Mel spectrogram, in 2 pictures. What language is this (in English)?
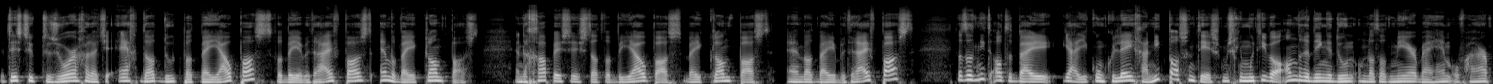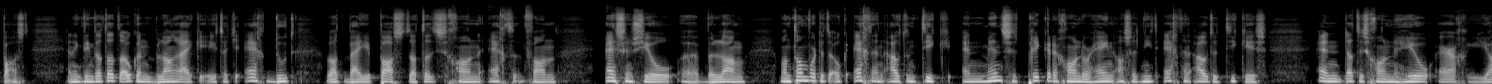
Dutch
